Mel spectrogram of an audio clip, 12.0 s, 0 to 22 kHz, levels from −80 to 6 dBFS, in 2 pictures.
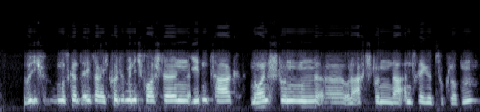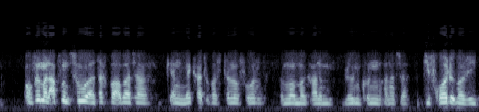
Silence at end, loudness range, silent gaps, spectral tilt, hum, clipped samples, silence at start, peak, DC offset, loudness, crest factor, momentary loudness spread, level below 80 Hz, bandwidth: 0.05 s; 8 LU; none; -6 dB/octave; none; under 0.1%; 0.3 s; 0 dBFS; under 0.1%; -16 LUFS; 16 dB; 12 LU; -66 dBFS; 4.1 kHz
